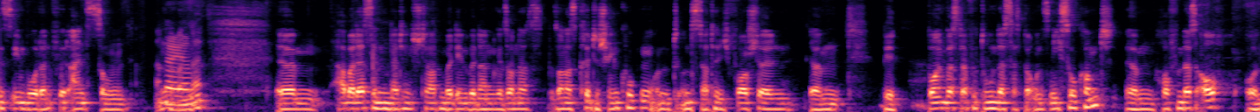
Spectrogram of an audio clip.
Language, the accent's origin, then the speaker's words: German; Bielefeld, North Rhine-Westphalia, Germany; born there; Ich bin eigentlich Bielefeld-Fan als gebürtiger Bielefeld.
